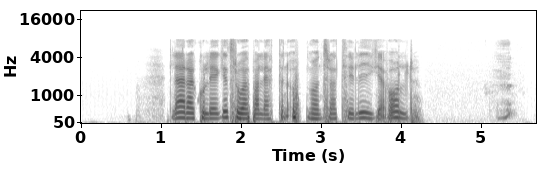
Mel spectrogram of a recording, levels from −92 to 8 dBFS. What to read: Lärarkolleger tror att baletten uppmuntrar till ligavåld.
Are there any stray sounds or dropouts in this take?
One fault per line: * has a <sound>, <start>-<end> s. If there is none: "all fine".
* has a throat clearing, 5.0-5.5 s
